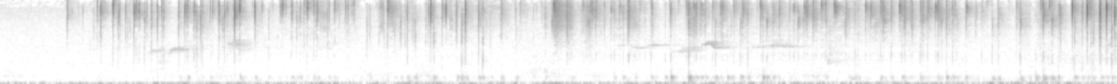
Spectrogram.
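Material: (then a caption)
Glass. A glass perfume bottle standing on papers on a glass table is tapped with the long red nails of both hands. The result is a quiet, continuous stream of fast, light clicks and patters with a faint low hum underneath.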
